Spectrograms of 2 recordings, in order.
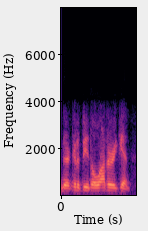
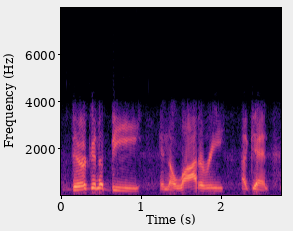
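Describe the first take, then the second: First: It is said at a quick, ordinary pitch. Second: It is said slowly with a lowered voice. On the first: The speaker calls it wrong. "So let's say I was like" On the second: The speaker calls it right. "by slowing down and dropping your voice"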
